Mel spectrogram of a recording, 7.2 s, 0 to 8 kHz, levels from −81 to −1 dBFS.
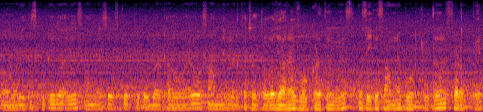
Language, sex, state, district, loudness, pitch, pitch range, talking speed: Hindi, male, Punjab, Fazilka, -18 LUFS, 105 Hz, 100-110 Hz, 255 wpm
